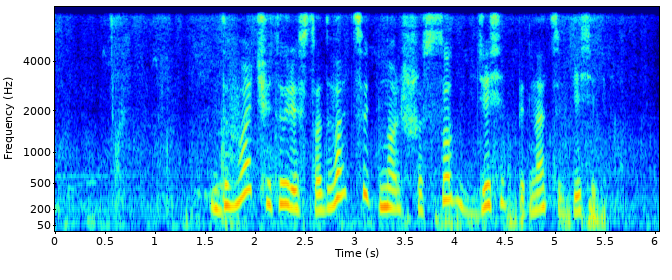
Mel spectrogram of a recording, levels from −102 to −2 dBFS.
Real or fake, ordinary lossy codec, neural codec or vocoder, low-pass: real; AAC, 48 kbps; none; 7.2 kHz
